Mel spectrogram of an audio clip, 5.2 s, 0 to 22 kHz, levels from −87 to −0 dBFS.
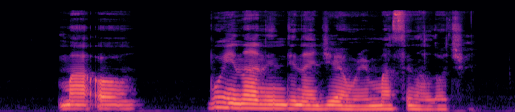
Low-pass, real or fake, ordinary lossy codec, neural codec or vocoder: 14.4 kHz; fake; none; vocoder, 44.1 kHz, 128 mel bands every 256 samples, BigVGAN v2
